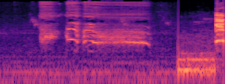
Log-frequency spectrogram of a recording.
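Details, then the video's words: Rooster crowing in a backyard compilation: one harmonic-rich crow of about a second and a half that holds a level note and then trails off, followed by a burst of low rumbling noise and a sharp loud click at the end. "Chicken Crowing Ayam Berkokok Con Gà Gáy White Rooster Sound"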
